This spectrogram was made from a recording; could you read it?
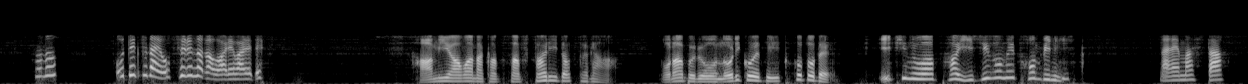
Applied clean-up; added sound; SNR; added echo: neural separator model SepFormer WHAMR!.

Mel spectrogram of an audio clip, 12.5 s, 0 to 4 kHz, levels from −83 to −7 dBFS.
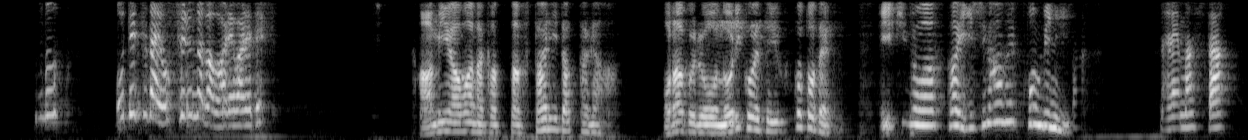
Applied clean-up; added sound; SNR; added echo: neural mask model DeepFilterNet 3.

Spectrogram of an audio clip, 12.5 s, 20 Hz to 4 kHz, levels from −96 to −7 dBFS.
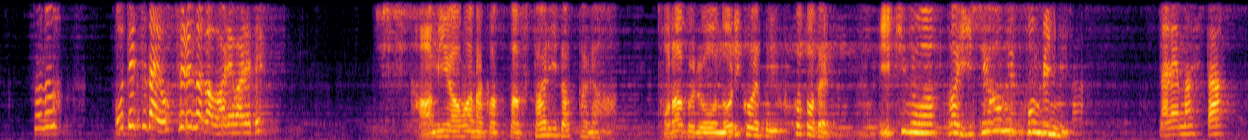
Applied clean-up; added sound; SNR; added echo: neural separator model SepFormer DNS4.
